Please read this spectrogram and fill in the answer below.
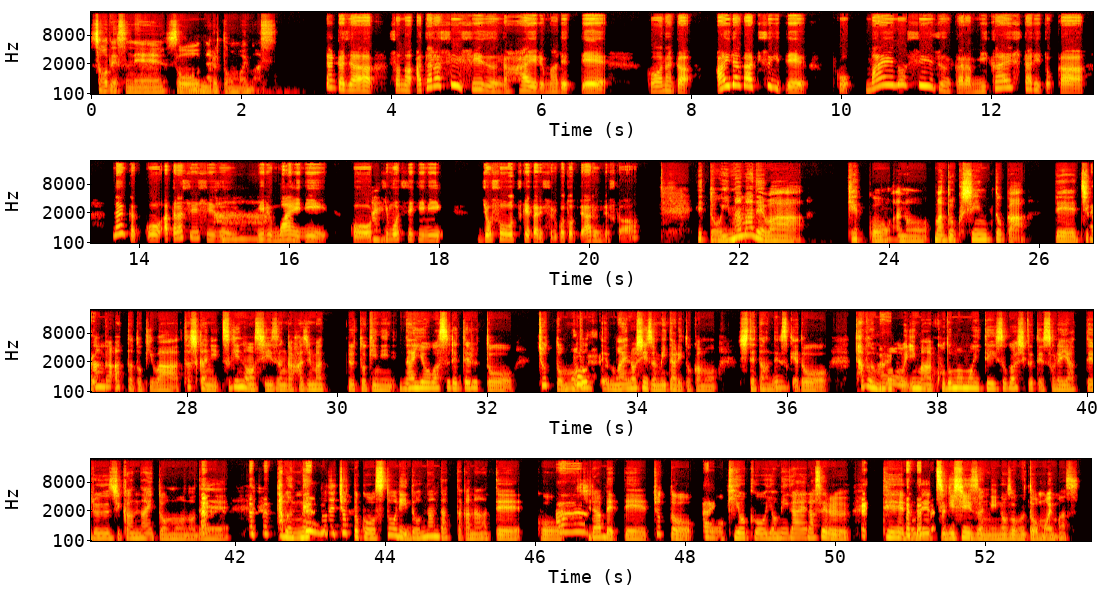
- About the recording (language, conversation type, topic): Japanese, podcast, 最近ハマっているドラマは、どこが好きですか？
- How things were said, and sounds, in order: other background noise; unintelligible speech; laugh; laugh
